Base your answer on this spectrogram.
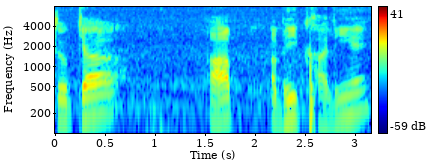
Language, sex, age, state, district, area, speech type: Urdu, male, 18-30, Delhi, South Delhi, urban, spontaneous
